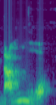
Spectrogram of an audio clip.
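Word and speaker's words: 南无: 我们常说南无阿弥陀佛，南无应该念南无，意思是礼敬的意思。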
